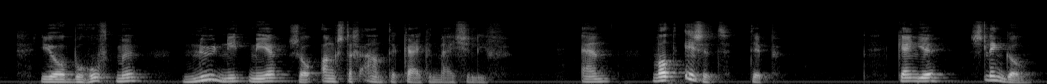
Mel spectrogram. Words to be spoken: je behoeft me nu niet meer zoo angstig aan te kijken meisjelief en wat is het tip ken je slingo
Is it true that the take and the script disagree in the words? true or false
false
